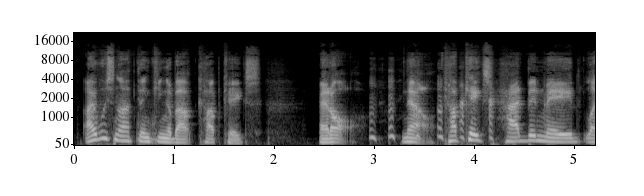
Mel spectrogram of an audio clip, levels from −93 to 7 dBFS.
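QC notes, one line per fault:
3.65–3.69 s, damaged data in a compressed stream: a brief chirp, squawk, click or short hole in the speech, as the decoder misreads a corrupt frame and resyncs on the next header. A spectrogram shows a short broadband smear; the waveform shows a discontinuity.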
